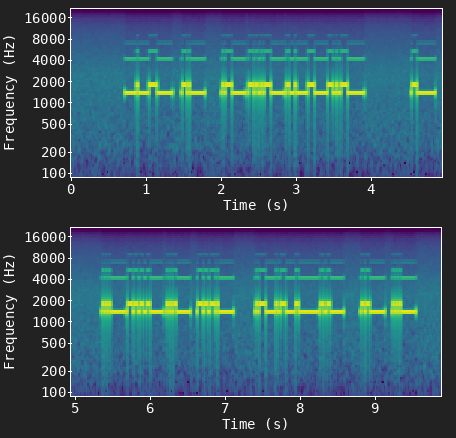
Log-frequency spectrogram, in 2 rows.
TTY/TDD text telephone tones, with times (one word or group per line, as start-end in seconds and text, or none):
1.0-2.2 THE
2.5-5.5 ECONOMY
5.9-6.4 IS
6.8-9.4 HEAVILY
